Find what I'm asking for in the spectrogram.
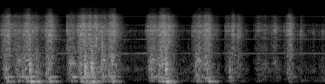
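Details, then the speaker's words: Trojan T-28 RC warbird aileron servo found faulty after a crash; short high whirring bursts with gritty grinding and a pop as it sweeps, from a bad tooth on a servo gear: stripping servo gear, to be swapped. "you hear it kind of pop and when i'm going down it'll kind of see that it's got a bad tooth on one of the gears in the servo there it goes"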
